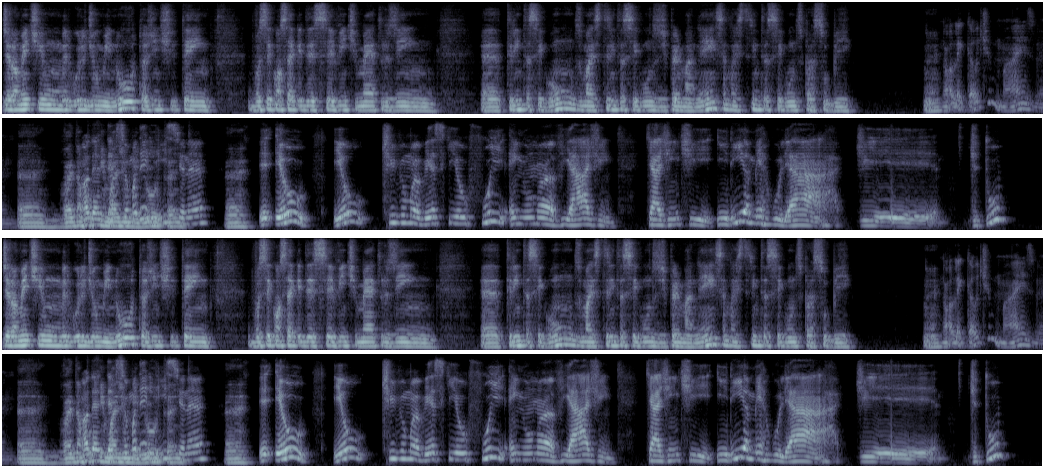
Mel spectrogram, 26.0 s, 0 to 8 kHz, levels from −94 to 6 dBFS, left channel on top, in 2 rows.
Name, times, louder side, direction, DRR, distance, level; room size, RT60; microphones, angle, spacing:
voice 1, 0.0-5.7 6.0-10.6 11.5-11.7 13.2-15.3 15.8-16.1, right 1 dB, 50° right, 0.9 m, -31 dB
voice 2, 11.7-13.1 14.0-15.5 16.2-16.8 17.2-20.6 21.1-24.7 25.1-25.5, right 1 dB, 25° right, 0.5 m, -34 dB
2.2 x 2.2 x 2.5 m
head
